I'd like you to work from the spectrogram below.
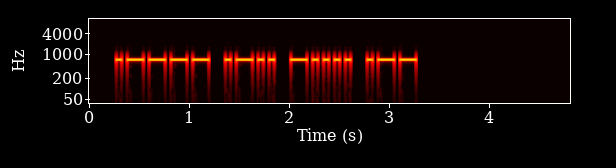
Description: Morse code, heard as a keyed tone, about 22 wpm, 700 Hz. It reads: 1L6W
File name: Four Letter-Number Combinations - 22wpm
